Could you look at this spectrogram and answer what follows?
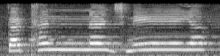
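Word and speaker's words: ಕಥನ್ನಜ್ಞೇಯ: ಪಾಪಾದಸ್ಮಾನ್ವರ್ತಿತುಂ ಕುಲಕ್ಷಯ ಕೃತಂದೋಷಂ ಪ್ರಪಶಯಭಿರ್ಜನಾರ್ಧನ ಕಥನ್ನಜ್ನೇಯ ಇಲ್ಲಿ ಕಥ ಮಹಾಪ್ರಾಣ ರಸ್ವ ಬರಬೇಕು ಮುಂದಿನ ಅನುಸ್ವಾರದ ಉಚ್ಚಾರಣೆ ಅನುನಾಸಿಕ ನ ರೀತಿ ಕಂಸದಲ್ಲಿ ಕೊಟ್ಟಿದ್ದಾರೆ ಕಥನ್ನಜ್ನೇಯ ಮಸ್ಮೆ ಮ ಮೇಲೆ ಆಘಾತ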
